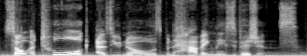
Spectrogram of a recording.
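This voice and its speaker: A woman hosting a gaming roleplay series, telling the story in short phrases with dramatic pauses. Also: fairly high pitch, big pitch swings, background noise. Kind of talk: storytelling gameplay narration.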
